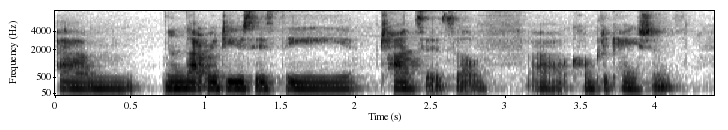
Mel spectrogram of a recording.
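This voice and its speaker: A woman speaks with a Spanish accent at a fairly slow pace. Her voice is somewhat breathy and fairly low in pitch. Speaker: vlogger. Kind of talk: personal video diary. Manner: hesitant, many fillers. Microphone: laptop, poor quality.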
